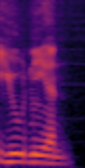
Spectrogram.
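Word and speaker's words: union: यूनियन आर के बाद फिर एक आई आया।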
